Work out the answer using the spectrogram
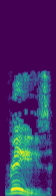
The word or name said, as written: raze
